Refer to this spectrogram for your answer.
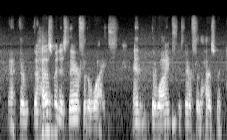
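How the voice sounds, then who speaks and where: A man at a moderate pace, fairly even intonation, with noticeable background noise. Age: 60s. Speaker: religious teacher, talk show co-host. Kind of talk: casual religious discussion.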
